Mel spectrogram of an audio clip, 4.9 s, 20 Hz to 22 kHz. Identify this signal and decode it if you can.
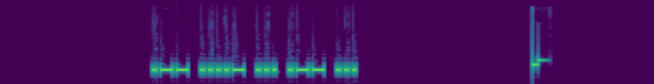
Morse code, heard as a keyed tone, about 40 wpm, 700 Hz. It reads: W4SWS
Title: USA Call Signs - 5 Characters - 3x Character Spacing - 40wpm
